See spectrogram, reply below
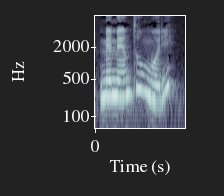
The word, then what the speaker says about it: Memento Mori: Fala um pouco sobre a concepção desse repertório, que a gente está ouvindo um pouco, e ele se chamou Memento Mori, uhum. Assim que pronuncia mesmo, em torno da ideia da morte.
